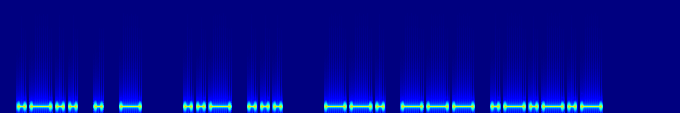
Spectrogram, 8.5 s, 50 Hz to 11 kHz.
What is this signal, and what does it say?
Morse code, heard as a keyed tone, about 15 wpm, 700 Hz. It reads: LET US GO.
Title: Sentences from Top 400 Words and Abbreviations 15wpm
